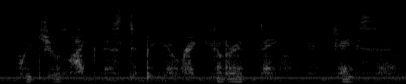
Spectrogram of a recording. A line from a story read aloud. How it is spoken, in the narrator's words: whispered into his right ear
